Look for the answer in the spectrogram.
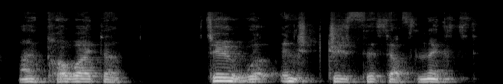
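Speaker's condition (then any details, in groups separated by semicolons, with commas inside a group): Cerebral palsy; voice tires at times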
